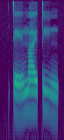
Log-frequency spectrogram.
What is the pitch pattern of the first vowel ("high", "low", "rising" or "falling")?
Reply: rising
